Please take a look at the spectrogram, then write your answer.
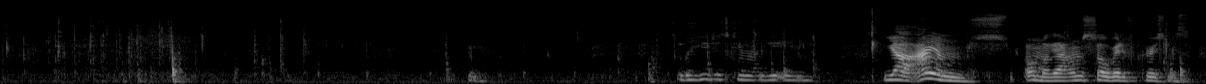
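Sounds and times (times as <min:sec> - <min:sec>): chewing and wet mouth sounds: 0:00.0 - 0:08.9.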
